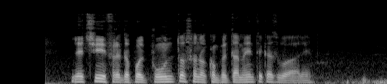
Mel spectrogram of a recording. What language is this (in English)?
Italian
